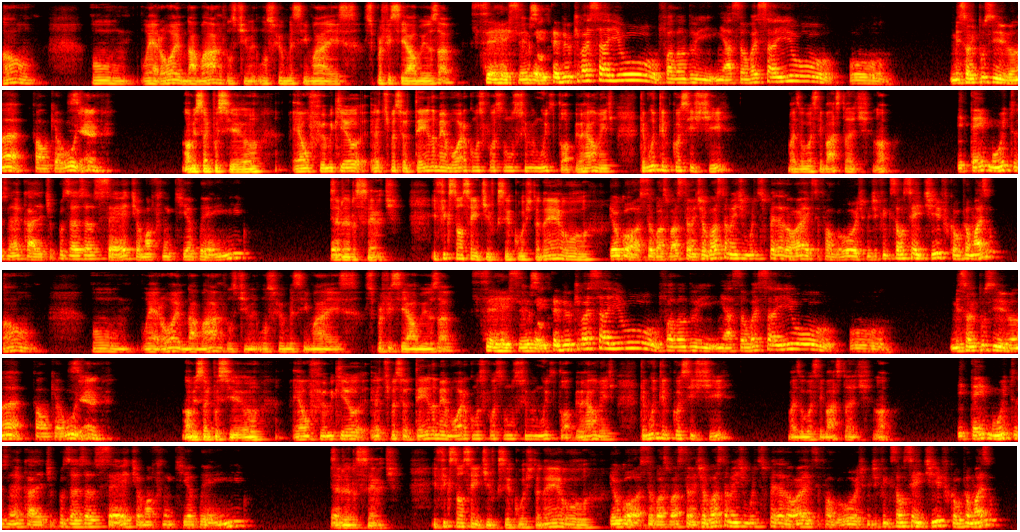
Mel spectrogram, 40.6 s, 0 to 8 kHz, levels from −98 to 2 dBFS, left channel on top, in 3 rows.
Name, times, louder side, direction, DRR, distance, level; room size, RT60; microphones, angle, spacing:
voice 1, 0.0-6.0 7.0-7.2 14.5-14.9 15.9-17.2 17.4-23.2 24.0-25.3 31.5-35.0, left 2 dB, 75° left, 1.4 m, -32 dB
voice 2, 6.4-11.8 12.6-14.6 26.3-30.3 31.5-31.7 35.2-40.3, left 1 dB, 50° left, 1.3 m, -28 dB
5.9 x 3.7 x 4.5 m
head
